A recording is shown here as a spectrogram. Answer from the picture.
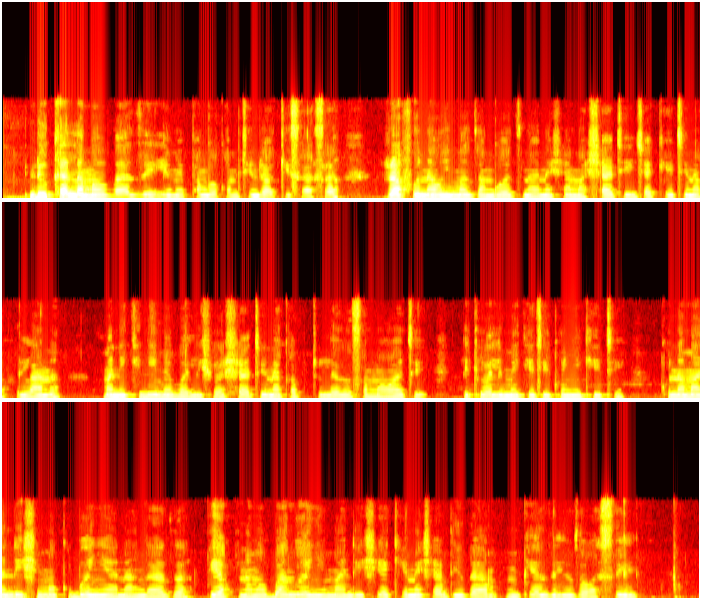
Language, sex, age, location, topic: Swahili, female, 18-24, Nairobi, finance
